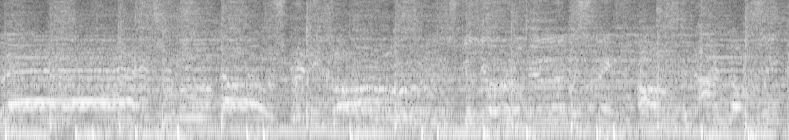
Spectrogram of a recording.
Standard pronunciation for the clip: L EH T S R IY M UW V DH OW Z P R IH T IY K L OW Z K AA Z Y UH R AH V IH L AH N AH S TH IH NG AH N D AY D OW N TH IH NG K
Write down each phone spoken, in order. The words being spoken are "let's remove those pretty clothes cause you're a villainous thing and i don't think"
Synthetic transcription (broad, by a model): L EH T S R IY M UW V DH OW Z P R IH T IY K L OW Z K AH Z Y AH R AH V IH AH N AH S T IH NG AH N AY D OW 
